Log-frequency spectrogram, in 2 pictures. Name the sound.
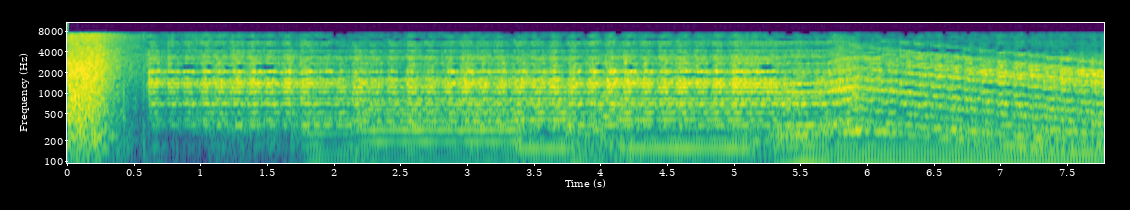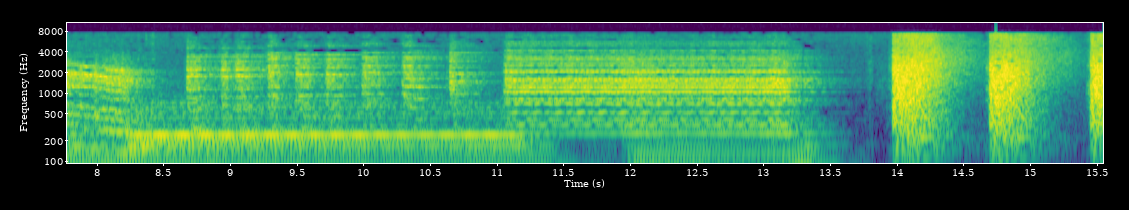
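three gunshots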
